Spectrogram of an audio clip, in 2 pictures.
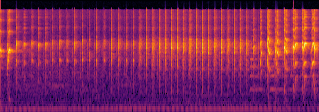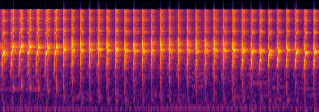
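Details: Contest lovebird in persistent chattering song meant to draw rivals: a continuous stream of rapid, scratchy high pulses, growing louder and more sharply accented after the midpoint, over a soft low hum.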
